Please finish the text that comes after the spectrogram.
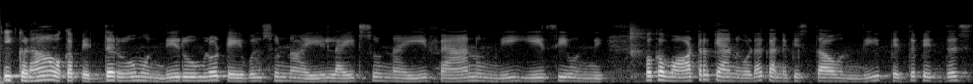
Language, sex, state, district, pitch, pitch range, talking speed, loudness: Telugu, female, Andhra Pradesh, Manyam, 165 Hz, 155-180 Hz, 135 wpm, -20 LUFS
